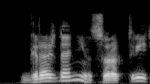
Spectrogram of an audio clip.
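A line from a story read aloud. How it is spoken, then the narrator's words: Calm correction, convict. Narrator (Russian): спокойно поправил зэк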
